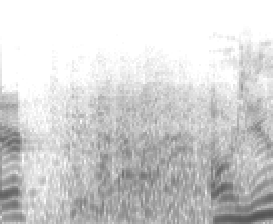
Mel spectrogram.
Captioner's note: audience laughs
